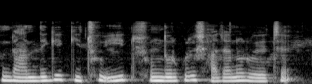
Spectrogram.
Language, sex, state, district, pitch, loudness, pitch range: Bengali, female, West Bengal, Alipurduar, 175 Hz, -13 LUFS, 165-190 Hz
